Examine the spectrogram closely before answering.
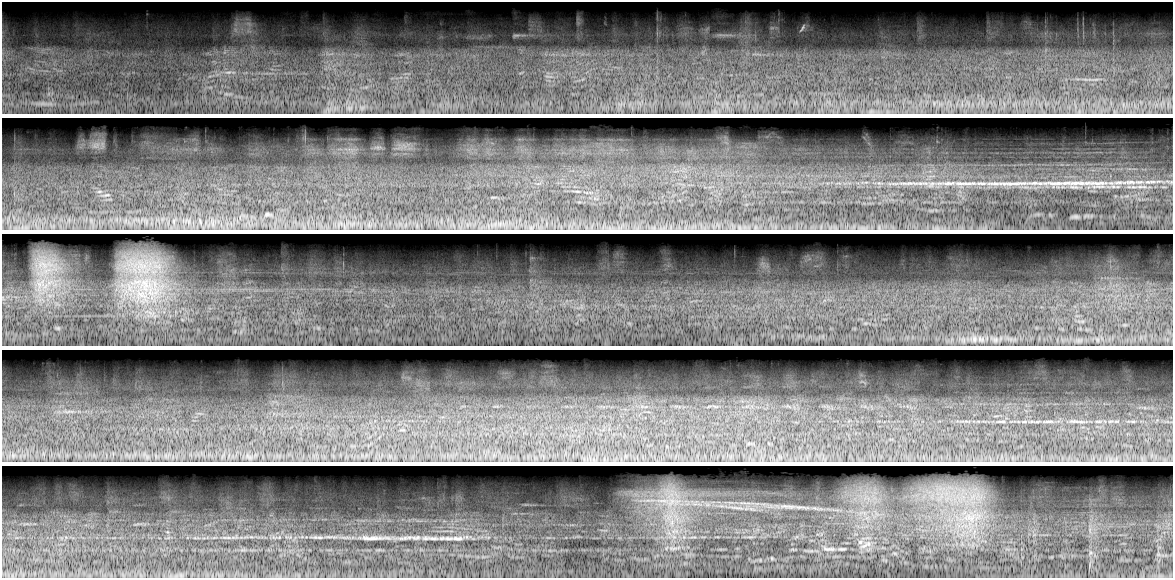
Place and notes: Stadtkern, Essen, Deutschland - essen, berliner platz, subway station
At the subway station, Berliner Platz.
The sound of peoples voices and steps on the gate way. Then two trams access the station, people enter and the trams leave.
An der U- bahn Station Berliner Platz. Der Klang der Stimmen von Menschen und Schritten auf den Bahnsteigen. Dann die Ankunft von zwei Bahnen. Menschen gehen in die Bahnen. Abfahrt.
Projekt - Stadtklang//: Hörorte - topographic field recordings and social ambiences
